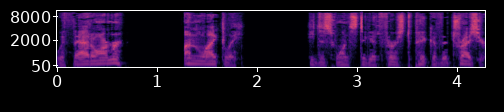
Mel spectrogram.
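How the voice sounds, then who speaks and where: A man growls in a put-on character voice at a fairly quick pace, with lively intonation, a dry, close sound with no echo, and a quiet background. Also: medium pitch for a man. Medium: read story. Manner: arrogant, harsh.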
